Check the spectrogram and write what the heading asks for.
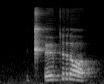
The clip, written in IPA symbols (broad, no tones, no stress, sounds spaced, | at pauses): t͡ʃʼ ø p r ɔ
